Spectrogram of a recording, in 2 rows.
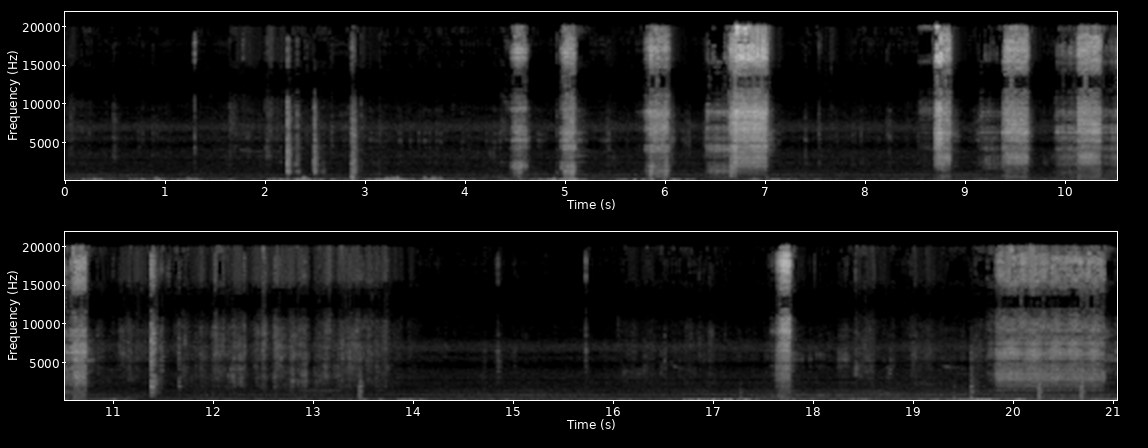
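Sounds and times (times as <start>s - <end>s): hissing spray bursts: 5.8s - 7.1s, 8.6s - 10.8s, 17.6s - 17.8s, 19.7s - 21.0s.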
